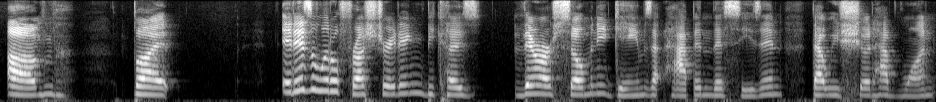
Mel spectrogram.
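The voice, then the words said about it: Hoarse, damaged voice. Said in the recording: “my voice sounds like garbage. I lost it last week and it won't come back.”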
